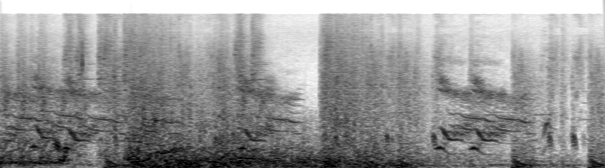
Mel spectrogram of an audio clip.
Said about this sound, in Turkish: O dev bomba nasıl patladı benim içimde?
